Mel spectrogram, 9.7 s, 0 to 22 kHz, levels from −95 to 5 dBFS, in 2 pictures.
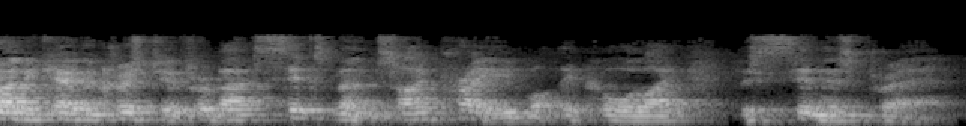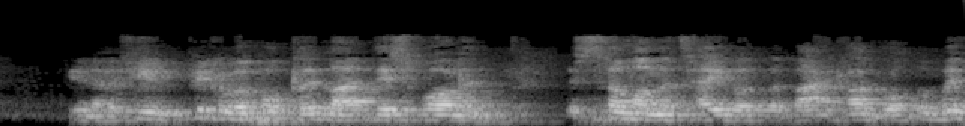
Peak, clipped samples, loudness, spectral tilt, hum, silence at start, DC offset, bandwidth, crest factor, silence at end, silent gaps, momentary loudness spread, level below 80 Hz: -6 dBFS; under 0.1%; -26 LUFS; -4.5 dB/octave; none; 0 s; under 0.1%; 8 kHz; 20 dB; 0 s; none; 14 LU; -66 dBFS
